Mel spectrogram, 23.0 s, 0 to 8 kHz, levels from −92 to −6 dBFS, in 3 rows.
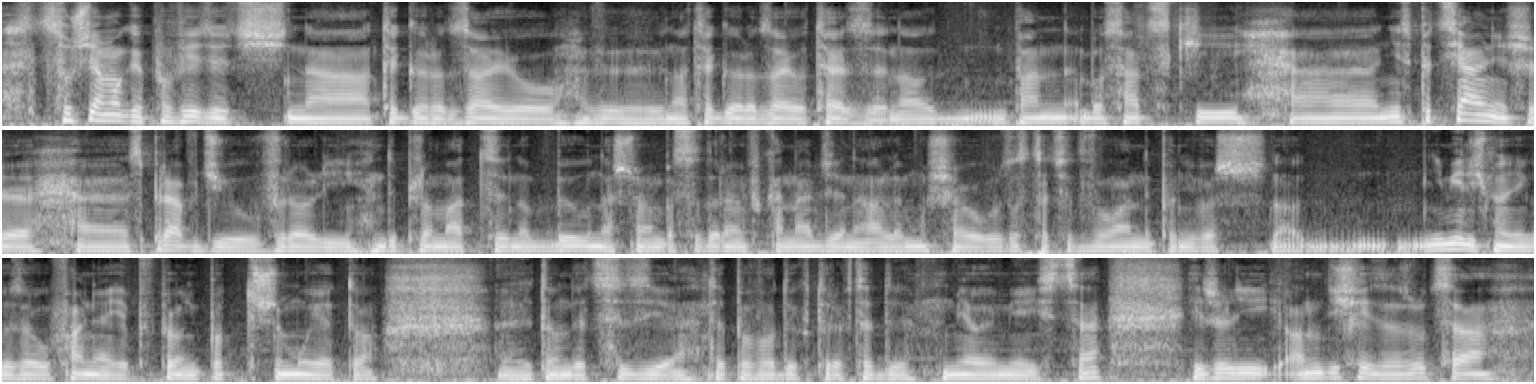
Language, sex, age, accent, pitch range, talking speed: Polish, male, 30-49, native, 95-105 Hz, 145 wpm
